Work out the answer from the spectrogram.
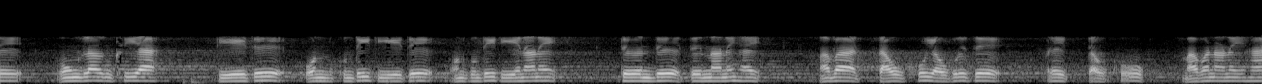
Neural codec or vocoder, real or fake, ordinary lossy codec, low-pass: none; real; AAC, 24 kbps; 3.6 kHz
